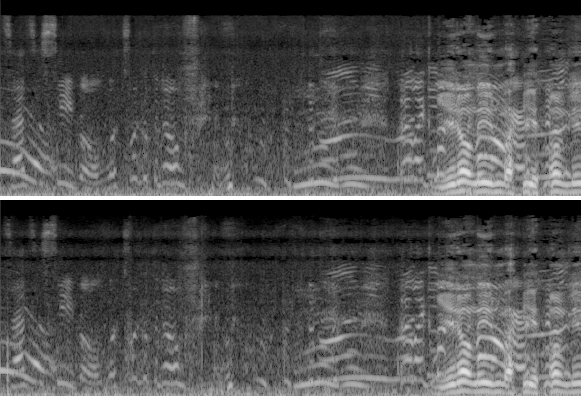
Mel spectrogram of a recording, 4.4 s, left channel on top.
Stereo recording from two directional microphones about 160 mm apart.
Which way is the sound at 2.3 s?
90° left.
